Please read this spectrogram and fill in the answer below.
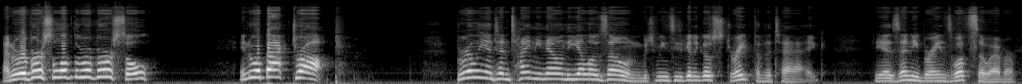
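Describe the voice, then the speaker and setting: A man doing casual play-by-play of a video game wrestling match, jumping between loud outbursts and low, offhand, swearing asides. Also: lively intonation, moderate pace. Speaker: play-by-play commentator.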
